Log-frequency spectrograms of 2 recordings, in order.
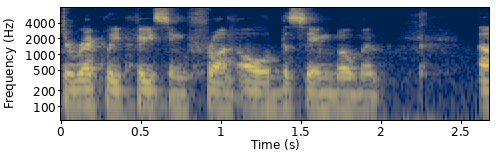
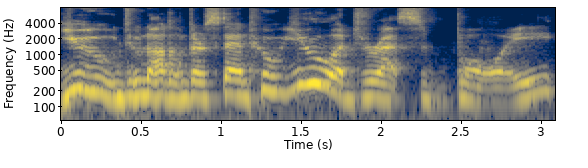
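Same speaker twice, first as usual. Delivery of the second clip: put-on elder's loud, slow commanding shout, "boy" stretched out; 8 semitones higher, 6 dB louder than usual. Voicing an elder who half rises from a chair: elder character shouting.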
